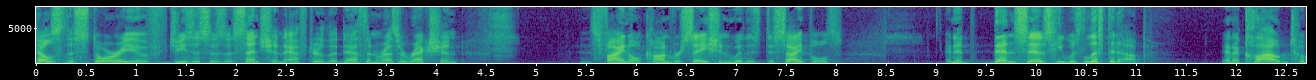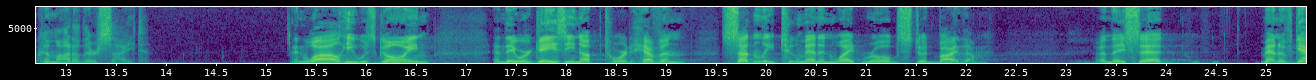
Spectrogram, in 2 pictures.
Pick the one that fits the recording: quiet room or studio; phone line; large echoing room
large echoing room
